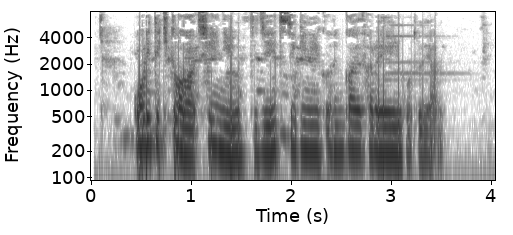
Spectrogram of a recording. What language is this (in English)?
Japanese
